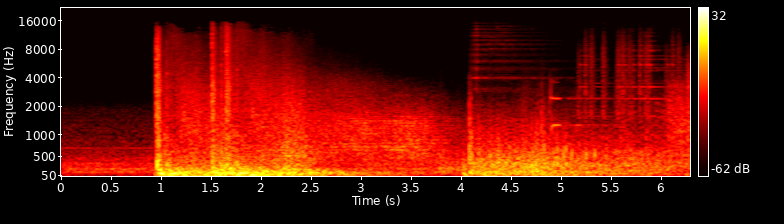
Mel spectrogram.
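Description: Heavy naval guns fire with deep, booming blasts that rumble away.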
